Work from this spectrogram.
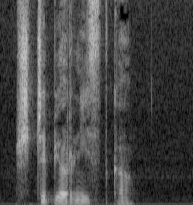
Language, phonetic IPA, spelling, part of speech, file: Polish, [ˌʃt͡ʃɨpʲjɔrʲˈɲistka], szczypiornistka, noun, Pl-szczypiornistka.ogg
